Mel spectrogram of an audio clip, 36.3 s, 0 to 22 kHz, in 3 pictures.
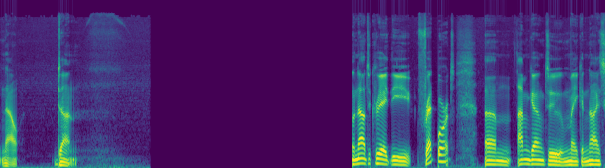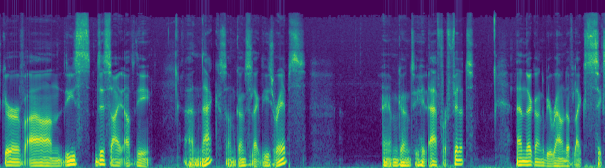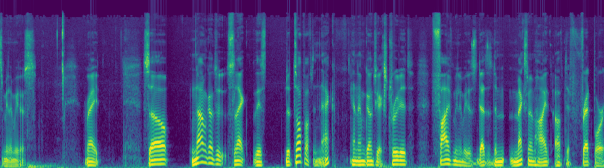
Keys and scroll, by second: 23.8 6, 31.8 e, 33.1 5.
